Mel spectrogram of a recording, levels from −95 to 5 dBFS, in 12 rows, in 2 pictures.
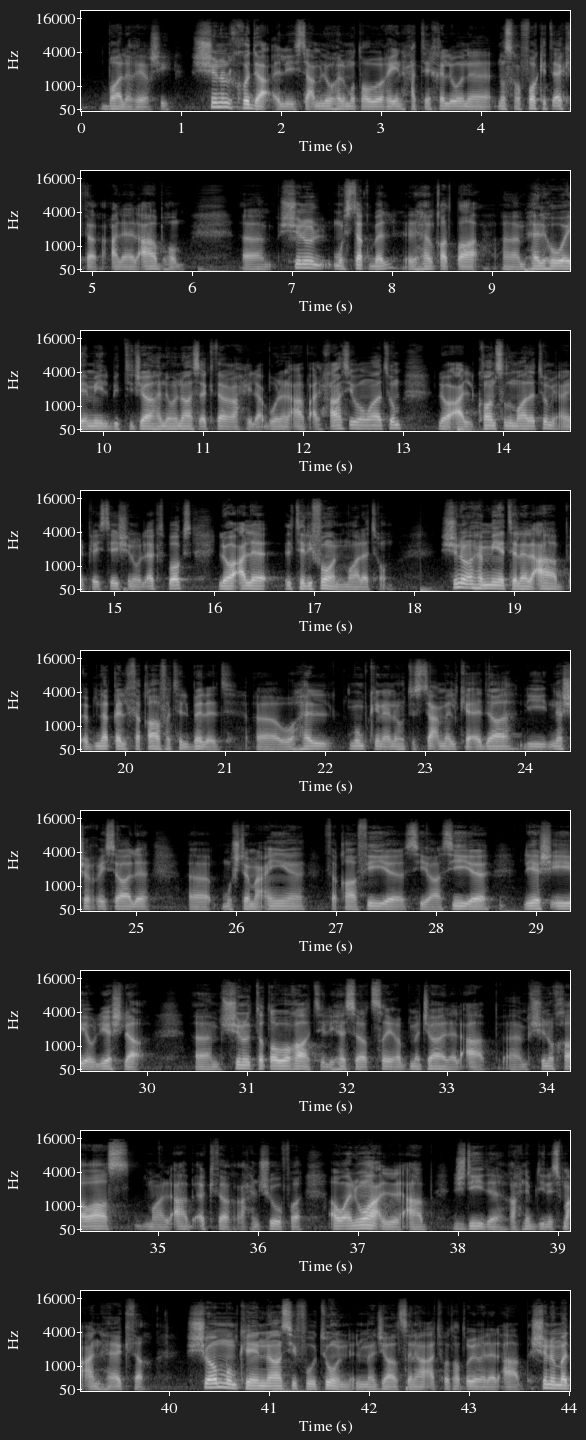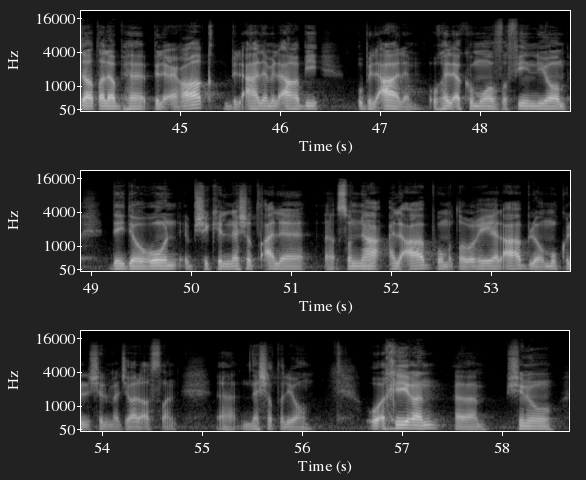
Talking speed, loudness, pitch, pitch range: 125 wpm, -28 LUFS, 100 Hz, 95-110 Hz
